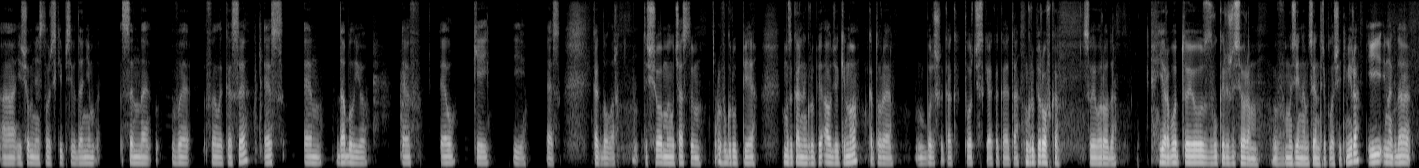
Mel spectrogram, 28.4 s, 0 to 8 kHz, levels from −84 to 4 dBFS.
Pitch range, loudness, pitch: 100-110 Hz, -24 LUFS, 105 Hz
